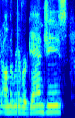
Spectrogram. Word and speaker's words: Ganga: right on the river ganges ganga is how they pronounce the name of the river there the the excuse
